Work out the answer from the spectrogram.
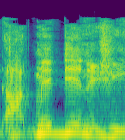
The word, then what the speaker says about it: Ahmadinejad: Or is it too much fun to hate Ahmadinejad because he doesn't look like you?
